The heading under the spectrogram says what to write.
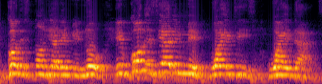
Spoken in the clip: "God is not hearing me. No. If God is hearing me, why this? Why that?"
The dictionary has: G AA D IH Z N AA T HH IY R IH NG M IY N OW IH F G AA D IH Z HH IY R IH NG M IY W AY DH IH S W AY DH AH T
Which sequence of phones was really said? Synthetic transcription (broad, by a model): G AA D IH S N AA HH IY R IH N M IY N OW IH F G AA D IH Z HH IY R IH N M IY W AY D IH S W AY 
